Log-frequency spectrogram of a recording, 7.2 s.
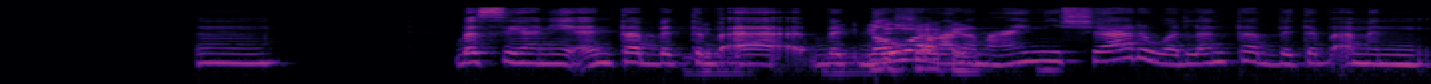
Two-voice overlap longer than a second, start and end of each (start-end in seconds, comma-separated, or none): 3.4-5.0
